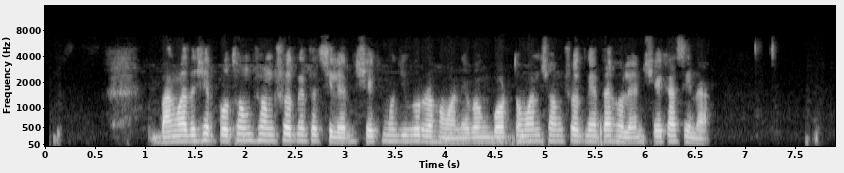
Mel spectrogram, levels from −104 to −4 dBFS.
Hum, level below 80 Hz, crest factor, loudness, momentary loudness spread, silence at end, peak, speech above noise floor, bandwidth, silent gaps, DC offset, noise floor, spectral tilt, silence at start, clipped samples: none; -62 dBFS; 20 dB; -23 LUFS; 7 LU; 1.3 s; -4 dBFS; 48 dB; 6.8 kHz; none; under 0.1%; -70 dBFS; -8.5 dB/octave; 0.1 s; under 0.1%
